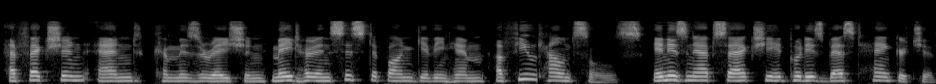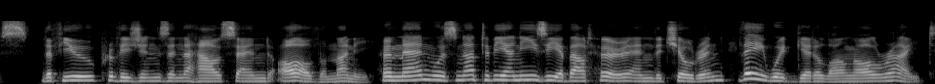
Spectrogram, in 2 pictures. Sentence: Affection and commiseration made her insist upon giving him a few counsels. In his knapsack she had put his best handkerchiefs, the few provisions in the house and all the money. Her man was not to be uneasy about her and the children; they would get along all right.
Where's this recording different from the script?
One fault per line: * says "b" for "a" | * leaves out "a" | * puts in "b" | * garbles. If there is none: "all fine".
all fine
